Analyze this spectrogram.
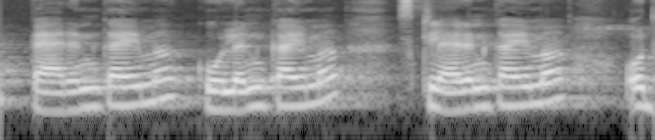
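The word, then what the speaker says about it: parenchyma: पैरेन्काइमा, pronunciation सुन लीजिए इसकी, पैरेन्काइमा।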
